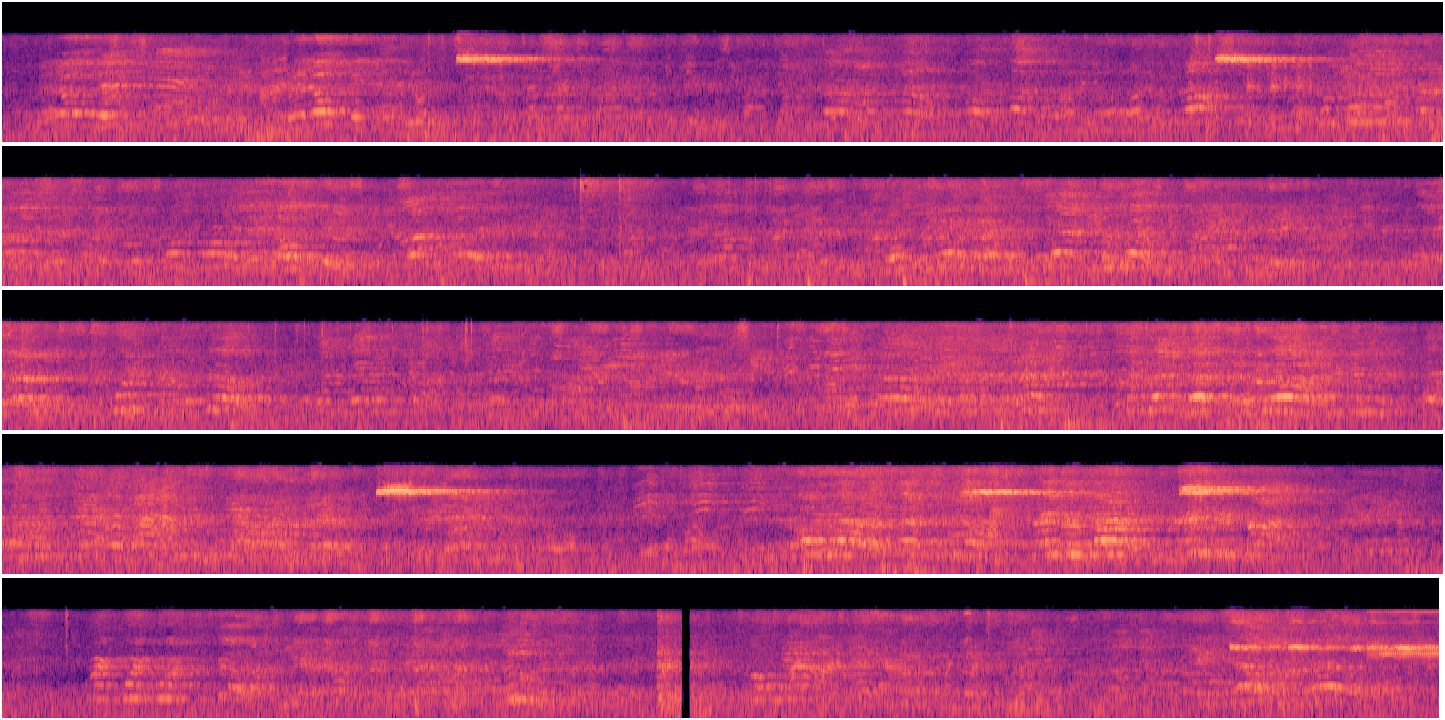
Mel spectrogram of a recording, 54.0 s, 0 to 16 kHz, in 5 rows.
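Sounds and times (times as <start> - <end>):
people shouting in a hall: 27.7 - 36.6, 37.6 - 42.9, 52.1 - 54.0.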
